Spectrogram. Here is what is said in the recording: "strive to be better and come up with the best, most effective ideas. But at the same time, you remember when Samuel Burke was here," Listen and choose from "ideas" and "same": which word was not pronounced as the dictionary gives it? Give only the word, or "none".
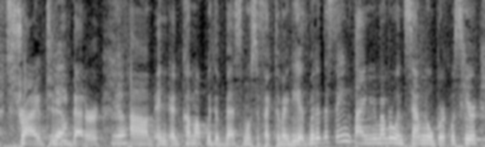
none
